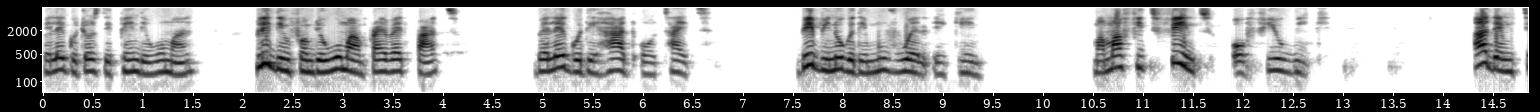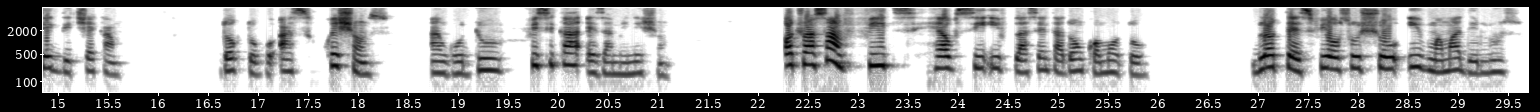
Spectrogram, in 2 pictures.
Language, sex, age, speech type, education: Nigerian Pidgin, female, 15-29, spontaneous, tertiary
